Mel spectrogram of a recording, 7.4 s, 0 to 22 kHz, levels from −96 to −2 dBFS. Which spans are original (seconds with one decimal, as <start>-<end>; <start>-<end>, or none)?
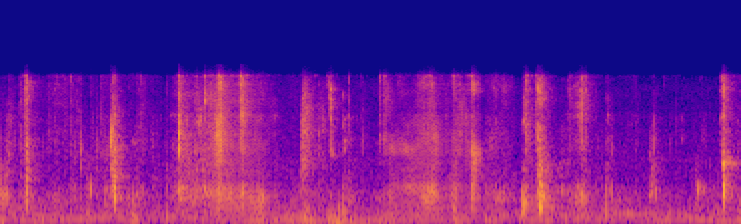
0.0-2.1; 2.8-3.8; 4.8-7.4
